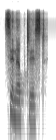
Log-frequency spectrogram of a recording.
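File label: "synoptist", Indian English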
